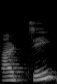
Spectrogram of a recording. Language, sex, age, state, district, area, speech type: Tamil, female, 45-60, Tamil Nadu, Coimbatore, urban, read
